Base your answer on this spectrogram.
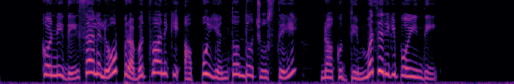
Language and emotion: Telugu, surprised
